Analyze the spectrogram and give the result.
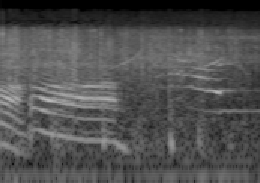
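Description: A cat gives a drawn-out, falling meow lasting about a second, clear, followed by fainter rustling and murmured background noise.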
